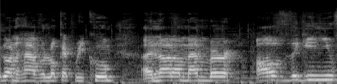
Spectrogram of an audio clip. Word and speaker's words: Recoome: arts dragon ball z the names riku and it rhymes with doom and i like that line i stole it from team foster by the way yes we're gonna have a look at rikum another member of the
